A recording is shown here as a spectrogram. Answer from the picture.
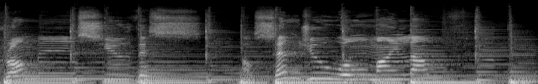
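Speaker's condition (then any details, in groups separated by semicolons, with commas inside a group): No condition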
